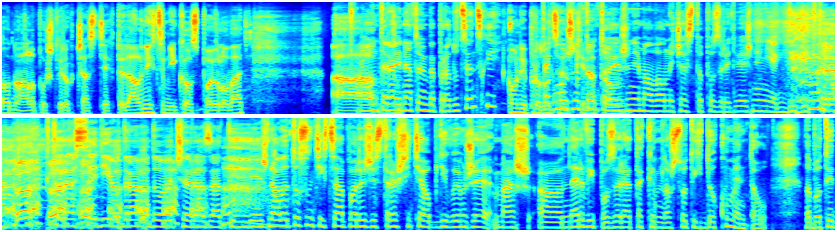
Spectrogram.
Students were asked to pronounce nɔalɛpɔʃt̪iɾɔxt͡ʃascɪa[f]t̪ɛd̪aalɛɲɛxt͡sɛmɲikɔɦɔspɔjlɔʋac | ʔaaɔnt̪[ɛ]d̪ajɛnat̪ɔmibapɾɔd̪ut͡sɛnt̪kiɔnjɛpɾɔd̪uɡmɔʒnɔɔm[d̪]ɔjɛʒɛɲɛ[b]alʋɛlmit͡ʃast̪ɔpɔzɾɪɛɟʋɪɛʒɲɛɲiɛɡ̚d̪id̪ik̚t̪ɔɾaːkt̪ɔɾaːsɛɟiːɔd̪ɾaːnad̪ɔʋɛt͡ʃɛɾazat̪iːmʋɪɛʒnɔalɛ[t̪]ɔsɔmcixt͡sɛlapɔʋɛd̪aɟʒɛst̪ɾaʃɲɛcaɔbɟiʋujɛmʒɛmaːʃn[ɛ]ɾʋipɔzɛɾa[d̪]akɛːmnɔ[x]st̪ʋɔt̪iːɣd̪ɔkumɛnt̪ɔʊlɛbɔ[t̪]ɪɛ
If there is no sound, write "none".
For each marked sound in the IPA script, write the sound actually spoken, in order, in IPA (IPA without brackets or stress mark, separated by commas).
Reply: x, ɛ, t̪, m, t̪, ɛ, t̪, ʃ, t̪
